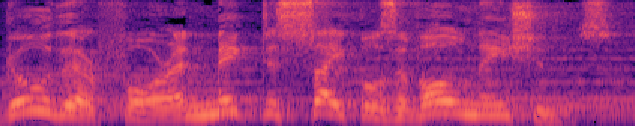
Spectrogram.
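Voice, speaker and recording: A majestic, gentle Messiah proclaims with exalted authority in a biblical audio drama. His fairly high voice carries long reverb over clear music. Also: sing-song, moderate pace.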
